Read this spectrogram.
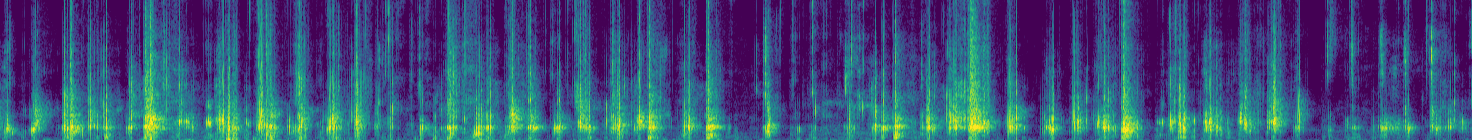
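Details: Raw meat and bones crunched by Kotetsu, a big-eating male American Bully; continuous rhythmic gnawing, sharp bone cracks and wet mouth sounds with brief pauses.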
